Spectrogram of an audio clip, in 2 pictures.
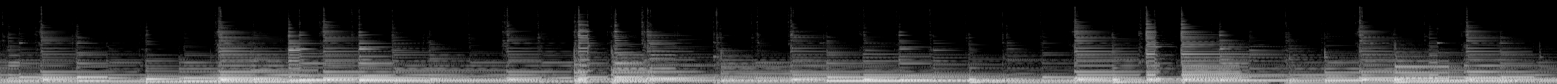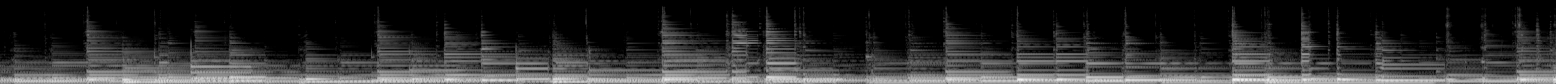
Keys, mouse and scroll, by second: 3.0 scroll up 1, 4.8 scroll down 1, 6.9 click, 10.2 scroll down 1, 10.8 scroll up 1, 12.4-22.4 drag, 22.4 scroll up 1, 23.5 click, 25.6 scroll down 1, 28.0 scroll up 1, 28.2 click, 29.2 scroll down 1, 29.8 scroll up 1.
